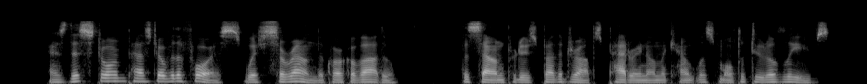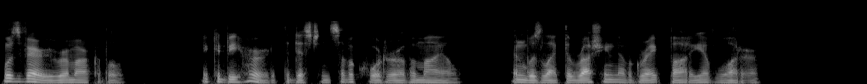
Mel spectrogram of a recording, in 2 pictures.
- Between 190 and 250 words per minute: No, average, 175 wpm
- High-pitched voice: No, low, 100 Hz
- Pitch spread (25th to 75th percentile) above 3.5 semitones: No, average, 3.0 semitones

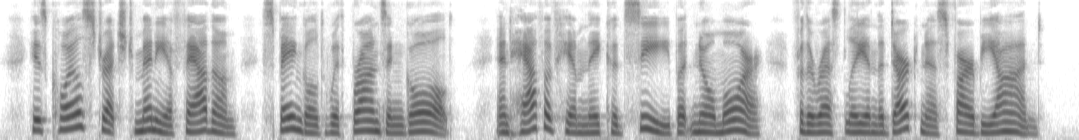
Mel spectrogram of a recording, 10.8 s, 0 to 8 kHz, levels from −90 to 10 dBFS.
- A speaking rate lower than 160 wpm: No, average, 165 wpm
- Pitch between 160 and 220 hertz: Yes, medium, 185 Hz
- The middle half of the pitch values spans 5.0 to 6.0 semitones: No, average, 3.7 semitones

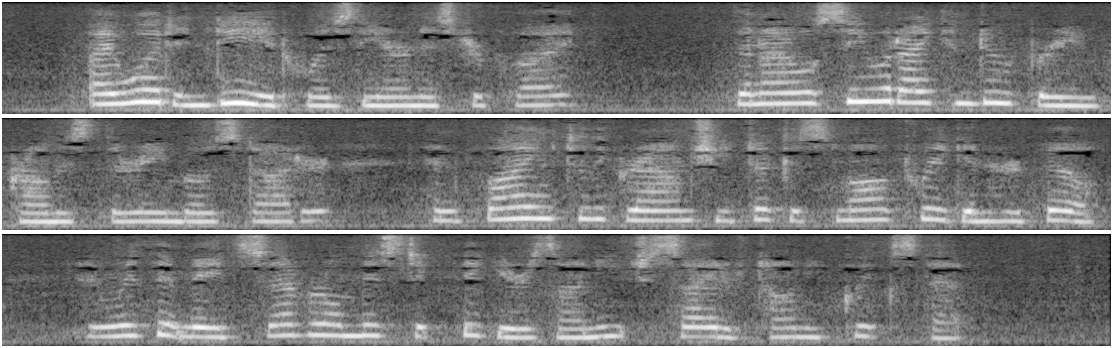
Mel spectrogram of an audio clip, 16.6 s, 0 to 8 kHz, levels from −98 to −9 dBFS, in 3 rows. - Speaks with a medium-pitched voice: No, very high, 255 Hz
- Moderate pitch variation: Yes, average, 3.2 semitones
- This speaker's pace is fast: No, average, 170 wpm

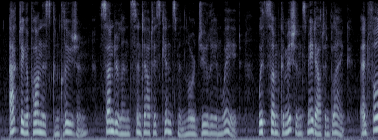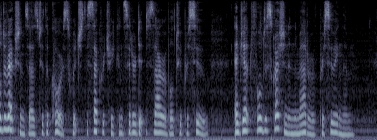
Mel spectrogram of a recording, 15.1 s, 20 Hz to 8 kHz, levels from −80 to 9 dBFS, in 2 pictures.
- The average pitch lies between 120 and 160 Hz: No, medium, 185 Hz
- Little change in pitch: No, average, 3.7 semitones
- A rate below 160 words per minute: No, average, 175 wpm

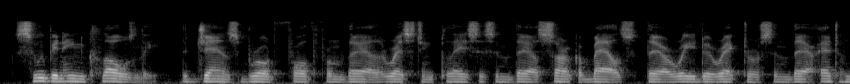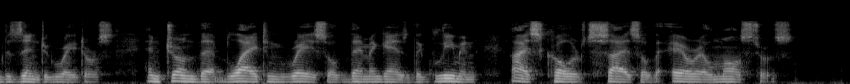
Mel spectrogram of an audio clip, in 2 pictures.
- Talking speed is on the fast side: No, average, 140 wpm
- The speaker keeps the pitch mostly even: Yes, narrow, 1.9 semitones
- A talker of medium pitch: No, low, 125 Hz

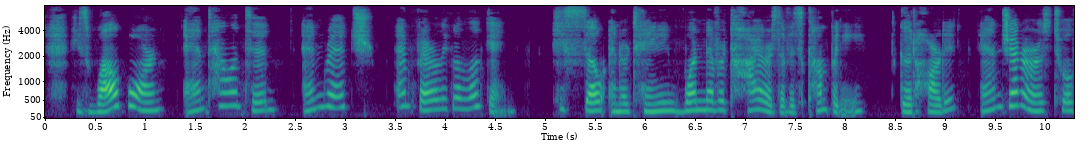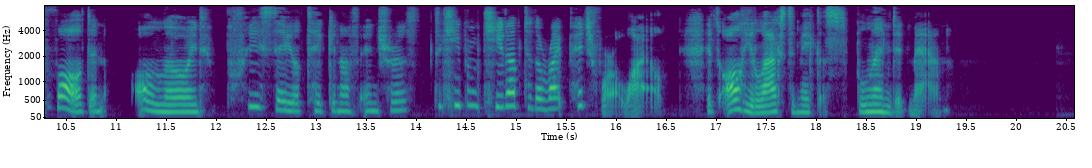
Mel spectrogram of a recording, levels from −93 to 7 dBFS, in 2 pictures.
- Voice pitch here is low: No, high, 230 Hz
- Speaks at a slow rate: No, average, 165 wpm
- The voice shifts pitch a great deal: Yes, wide, 6.7 semitones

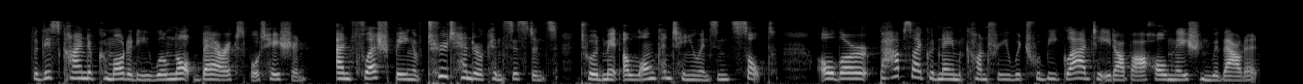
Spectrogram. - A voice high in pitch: Yes, high, 240 Hz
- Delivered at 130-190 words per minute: No, average, 200 wpm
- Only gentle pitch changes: No, average, 3.4 semitones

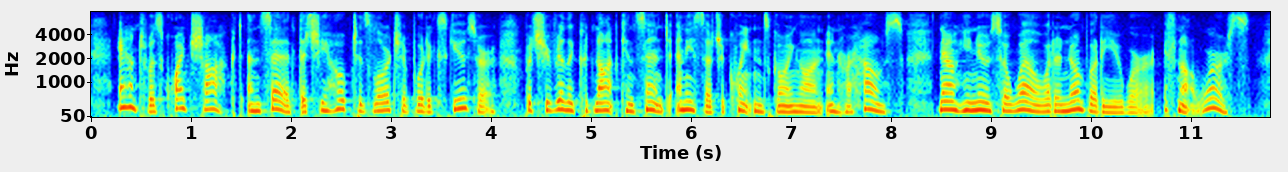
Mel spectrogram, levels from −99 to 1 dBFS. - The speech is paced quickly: Yes, fast, 215 wpm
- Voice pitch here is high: Yes, high, 195 Hz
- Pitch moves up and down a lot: No, average, 4.6 semitones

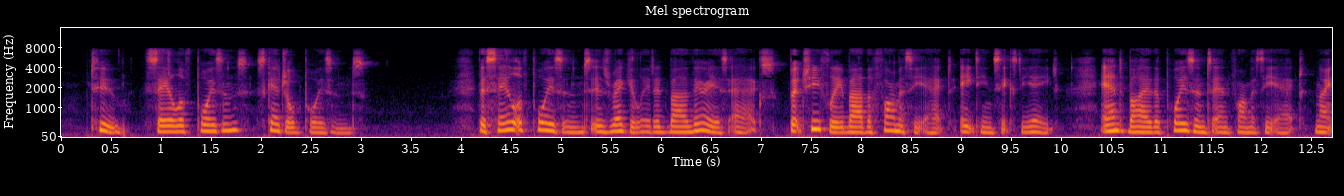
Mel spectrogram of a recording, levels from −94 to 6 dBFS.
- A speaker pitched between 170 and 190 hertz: Yes, medium, 185 Hz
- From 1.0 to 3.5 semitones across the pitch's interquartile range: No, average, 4.0 semitones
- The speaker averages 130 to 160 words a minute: Yes, average, 140 wpm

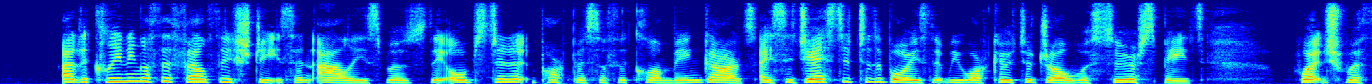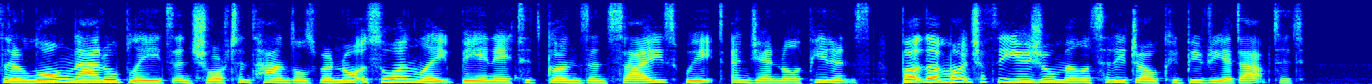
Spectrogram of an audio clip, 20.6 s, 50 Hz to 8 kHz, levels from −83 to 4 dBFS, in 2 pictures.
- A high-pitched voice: Yes, high, 225 Hz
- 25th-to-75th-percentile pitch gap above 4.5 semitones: No, average, 3.9 semitones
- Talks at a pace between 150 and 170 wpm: No, average, 185 wpm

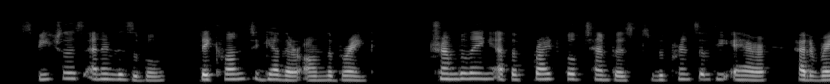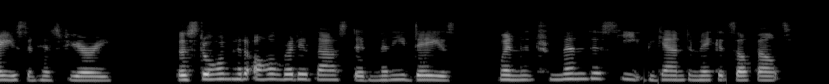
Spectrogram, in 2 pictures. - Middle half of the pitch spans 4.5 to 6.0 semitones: No, average, 3.5 semitones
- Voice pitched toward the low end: No, high, 215 Hz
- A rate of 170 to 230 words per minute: No, average, 140 wpm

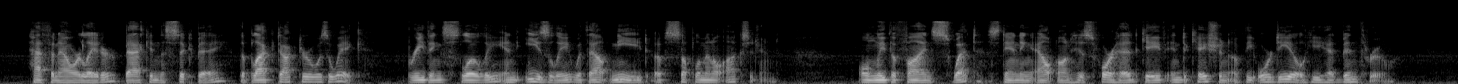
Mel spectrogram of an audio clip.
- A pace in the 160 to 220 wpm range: Yes, average, 165 wpm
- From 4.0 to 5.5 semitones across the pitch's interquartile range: No, narrow, 2.4 semitones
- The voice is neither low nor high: No, low, 100 Hz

